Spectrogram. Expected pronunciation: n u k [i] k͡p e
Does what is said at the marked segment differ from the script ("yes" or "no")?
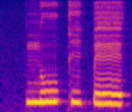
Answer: no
